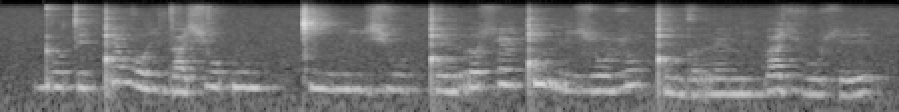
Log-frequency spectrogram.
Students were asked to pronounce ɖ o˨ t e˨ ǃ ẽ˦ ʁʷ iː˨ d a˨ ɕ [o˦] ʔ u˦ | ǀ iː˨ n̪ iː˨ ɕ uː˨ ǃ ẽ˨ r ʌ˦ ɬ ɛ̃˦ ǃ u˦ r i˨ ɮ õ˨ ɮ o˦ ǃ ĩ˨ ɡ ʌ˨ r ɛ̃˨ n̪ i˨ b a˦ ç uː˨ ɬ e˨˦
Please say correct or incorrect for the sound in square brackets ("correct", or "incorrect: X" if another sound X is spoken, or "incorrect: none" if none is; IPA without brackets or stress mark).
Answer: correct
